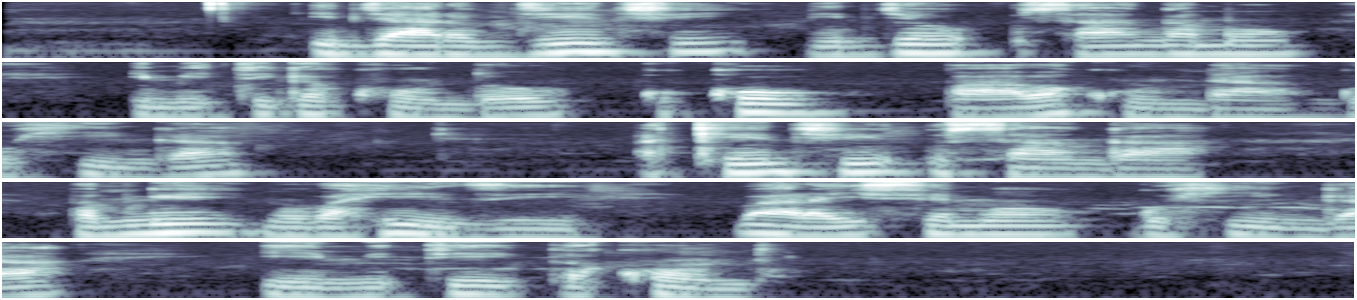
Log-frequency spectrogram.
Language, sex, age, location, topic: Kinyarwanda, male, 18-24, Kigali, health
